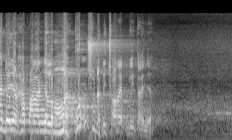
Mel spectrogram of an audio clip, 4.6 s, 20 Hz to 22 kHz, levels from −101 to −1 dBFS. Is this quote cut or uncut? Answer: uncut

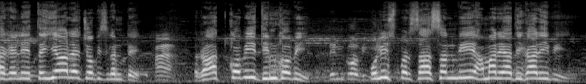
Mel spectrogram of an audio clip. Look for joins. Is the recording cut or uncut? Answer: uncut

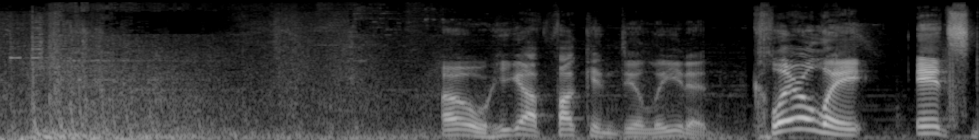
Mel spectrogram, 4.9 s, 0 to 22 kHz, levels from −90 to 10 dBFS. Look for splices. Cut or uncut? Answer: cut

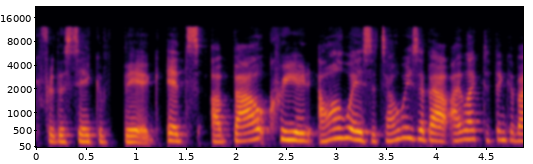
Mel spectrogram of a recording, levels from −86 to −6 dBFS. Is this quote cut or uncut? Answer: uncut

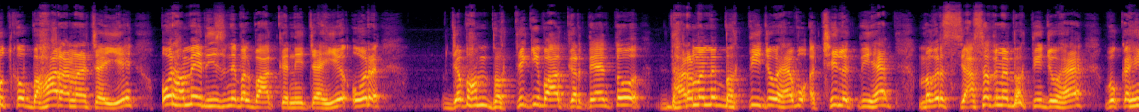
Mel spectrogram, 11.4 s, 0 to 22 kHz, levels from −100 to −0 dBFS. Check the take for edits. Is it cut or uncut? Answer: uncut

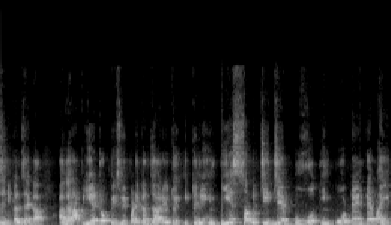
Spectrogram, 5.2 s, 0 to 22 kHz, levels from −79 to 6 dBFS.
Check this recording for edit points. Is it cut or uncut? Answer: cut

